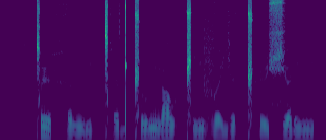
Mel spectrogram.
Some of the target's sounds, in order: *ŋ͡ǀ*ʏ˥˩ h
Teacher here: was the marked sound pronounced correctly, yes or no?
no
